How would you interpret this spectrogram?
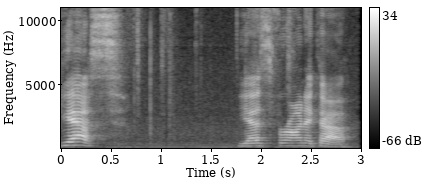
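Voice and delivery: ordinary talk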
